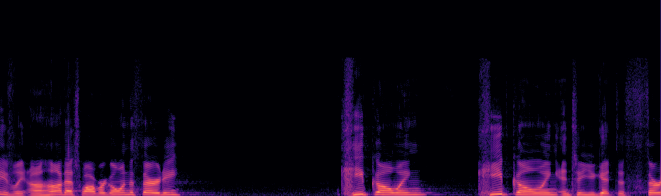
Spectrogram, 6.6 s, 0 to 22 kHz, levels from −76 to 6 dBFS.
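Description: No technical faults are audible.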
